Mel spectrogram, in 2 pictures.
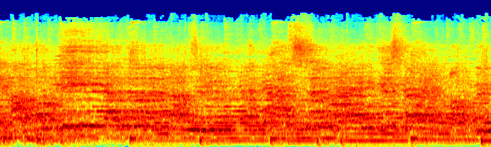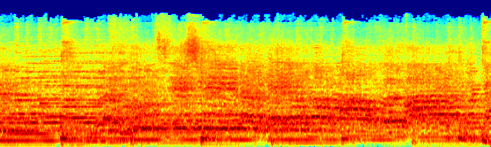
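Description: A large mixed choir, mostly women's voices, singing a song together, with sustained notes that change every second or so.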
